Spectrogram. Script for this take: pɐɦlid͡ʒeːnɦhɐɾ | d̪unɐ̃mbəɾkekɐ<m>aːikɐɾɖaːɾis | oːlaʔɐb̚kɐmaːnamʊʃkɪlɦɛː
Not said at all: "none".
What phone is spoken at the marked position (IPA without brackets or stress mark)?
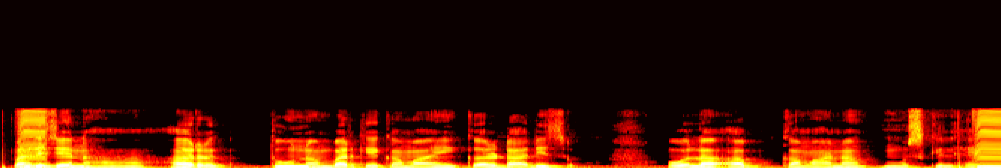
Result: m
